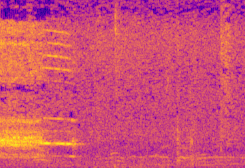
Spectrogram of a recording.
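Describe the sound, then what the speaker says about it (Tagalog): A native rooster crows loudly at the start, then the crow fades into the noisy background of a live poultry market in Jeddah, with murmuring and shuffling. "Native chicken."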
